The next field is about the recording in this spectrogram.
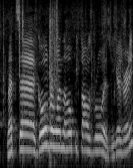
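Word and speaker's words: L'Hôpital: the H is silent.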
